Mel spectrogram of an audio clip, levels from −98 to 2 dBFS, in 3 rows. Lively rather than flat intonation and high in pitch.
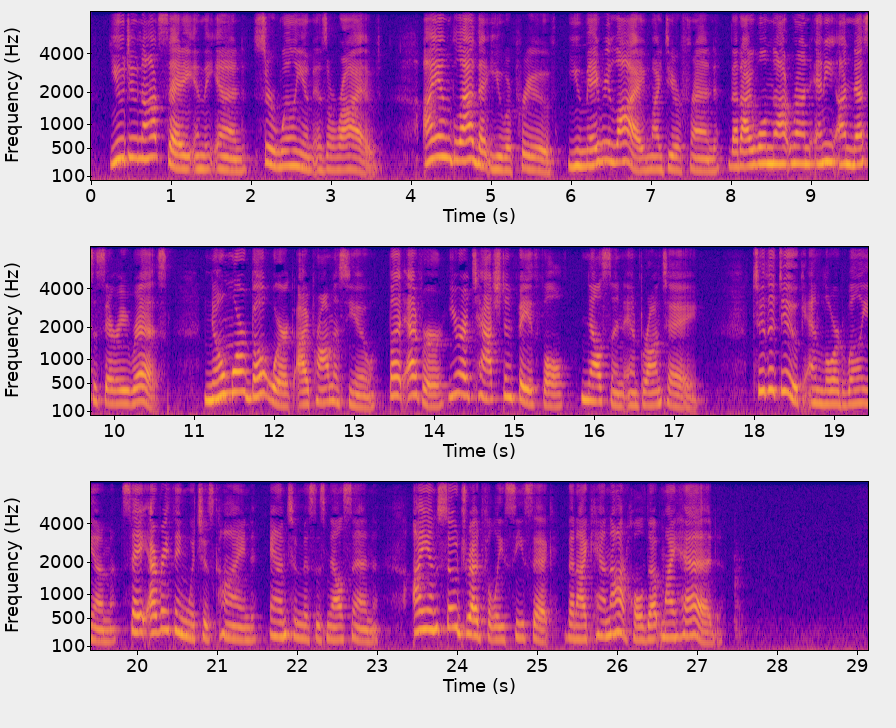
Yes: wide, 6.5 semitones; high, 210 Hz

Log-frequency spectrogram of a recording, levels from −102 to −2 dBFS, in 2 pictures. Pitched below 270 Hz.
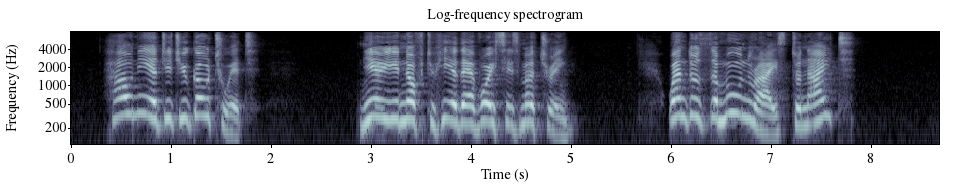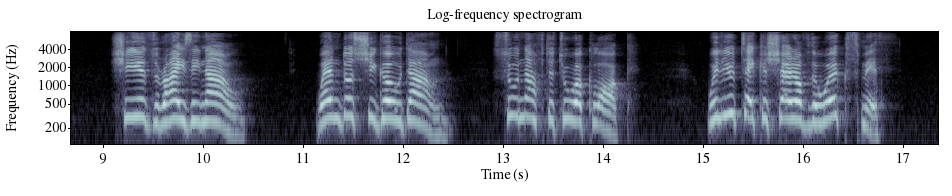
No: very high, 280 Hz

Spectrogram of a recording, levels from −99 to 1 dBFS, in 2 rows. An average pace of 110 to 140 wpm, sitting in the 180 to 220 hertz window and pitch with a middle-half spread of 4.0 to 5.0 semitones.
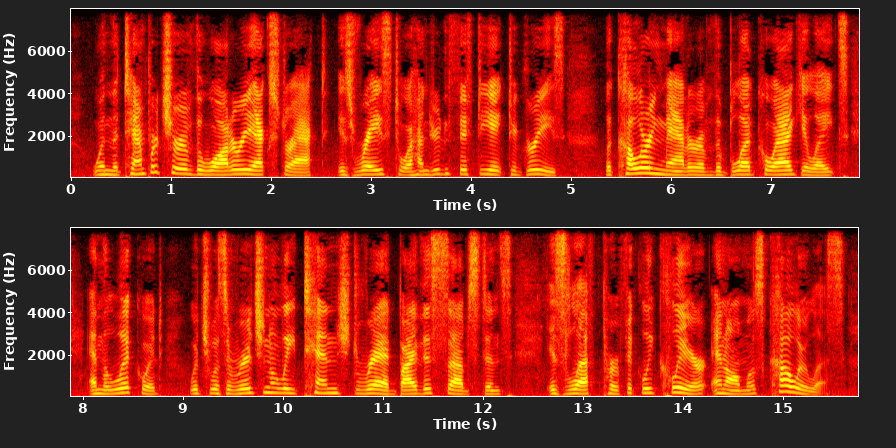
No: slow, 135 wpm; high, 190 Hz; average, 3.0 semitones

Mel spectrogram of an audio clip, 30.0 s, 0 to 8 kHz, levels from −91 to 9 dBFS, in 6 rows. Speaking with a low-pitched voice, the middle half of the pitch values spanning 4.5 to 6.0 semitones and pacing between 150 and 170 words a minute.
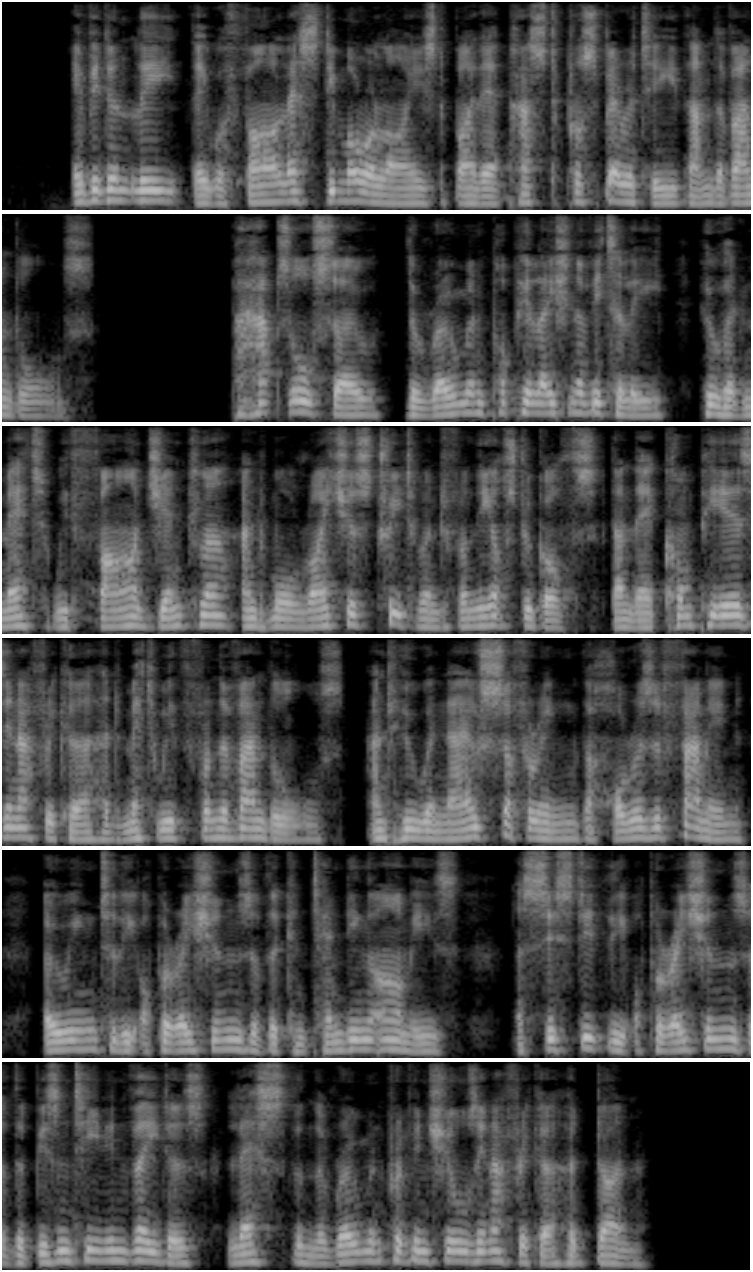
No: low, 120 Hz; average, 3.8 semitones; average, 155 wpm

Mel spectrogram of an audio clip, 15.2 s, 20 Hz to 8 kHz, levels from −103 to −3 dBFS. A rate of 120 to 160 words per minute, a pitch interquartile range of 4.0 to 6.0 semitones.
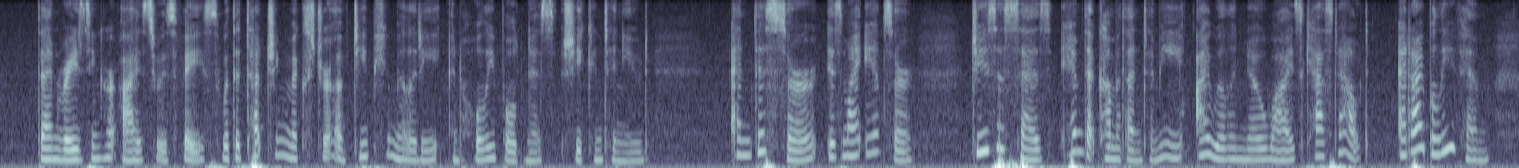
No: average, 175 wpm; wide, 5.4 semitones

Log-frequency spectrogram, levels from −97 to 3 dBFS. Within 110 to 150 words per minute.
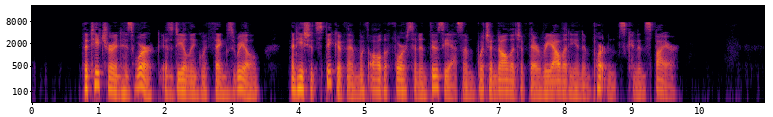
No: average, 175 wpm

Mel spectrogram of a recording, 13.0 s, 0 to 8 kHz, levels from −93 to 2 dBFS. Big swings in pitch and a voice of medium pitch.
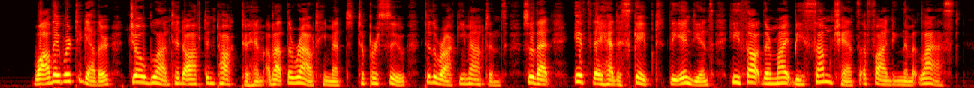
Yes: wide, 5.9 semitones; medium, 155 Hz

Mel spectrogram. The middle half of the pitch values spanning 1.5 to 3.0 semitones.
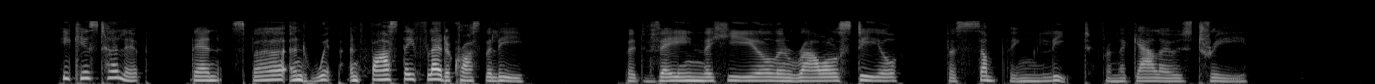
No: average, 3.7 semitones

